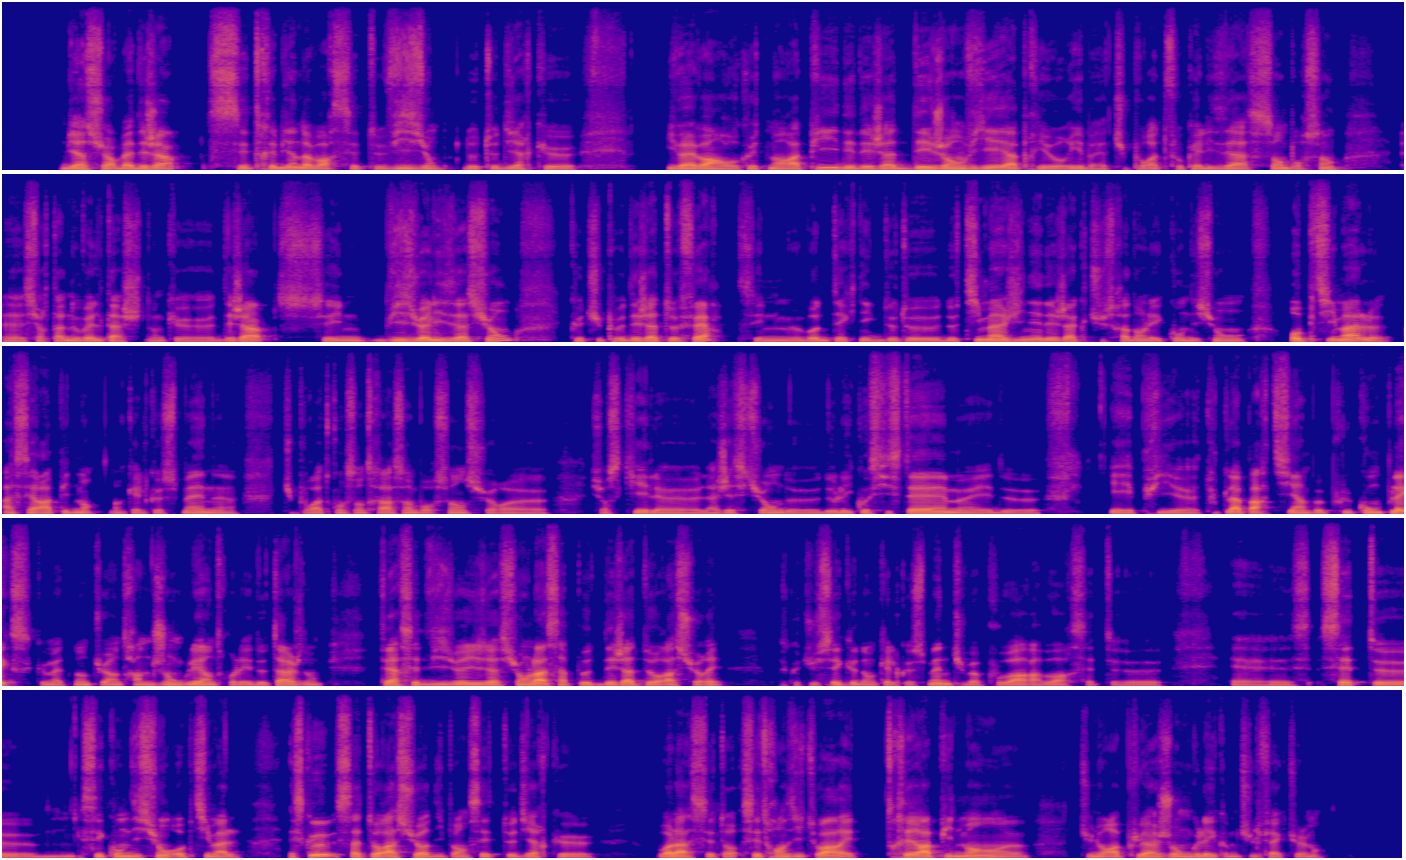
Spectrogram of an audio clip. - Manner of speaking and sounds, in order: none
- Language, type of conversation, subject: French, advice, Comment puis-je améliorer ma clarté mentale avant une tâche mentale exigeante ?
